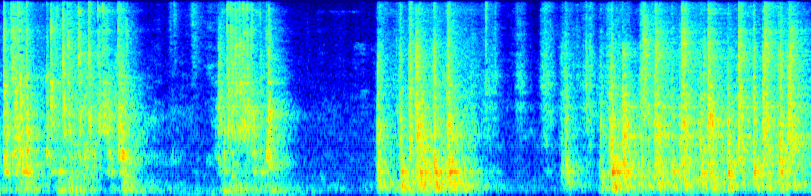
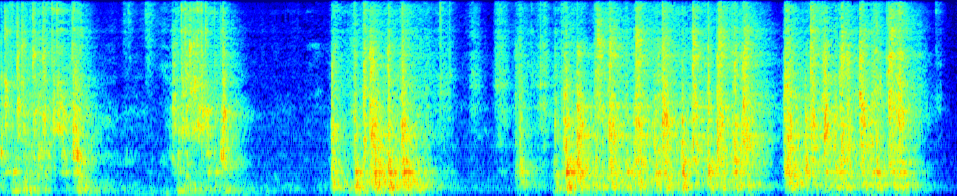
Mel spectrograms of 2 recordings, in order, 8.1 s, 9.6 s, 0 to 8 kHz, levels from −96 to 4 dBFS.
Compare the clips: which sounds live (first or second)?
first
